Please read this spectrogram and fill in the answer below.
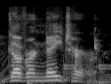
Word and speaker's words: Governator: Arnold was the governator.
